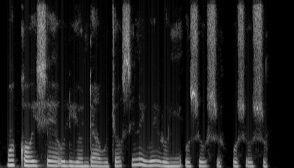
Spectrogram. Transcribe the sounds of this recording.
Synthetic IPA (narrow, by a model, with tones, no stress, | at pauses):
w̃ɔ̃˦kʰɔ˧i˧ʃɛ˦o˧lu˨jɔ˨n̩˨da˦˨wo˨˦d͡ʒɔ˦si˦nũ˦i˦˨we˨˦i˦˨ɾo˨j̃ĩ˧o˧su˧su˨ | o˧su˨˧su˨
